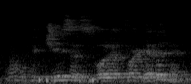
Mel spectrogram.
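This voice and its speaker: A man's voice: on the high side, fairly even intonation, fast, a little mellow, close to an everyday voice. A man playing a knowing, corrective senior disciple in an amateur dramatic reading. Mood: knowing, measured. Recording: echoey, distant, noisy hall.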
